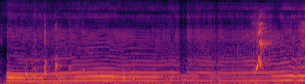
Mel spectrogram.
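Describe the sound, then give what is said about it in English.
A long, unbroken lip-buzzing raspberry, a voice imitating a drawn-out fart, holding a steady low pitch for about six seconds, fairly loud, with no talking. “Yo, fart me that long?”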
